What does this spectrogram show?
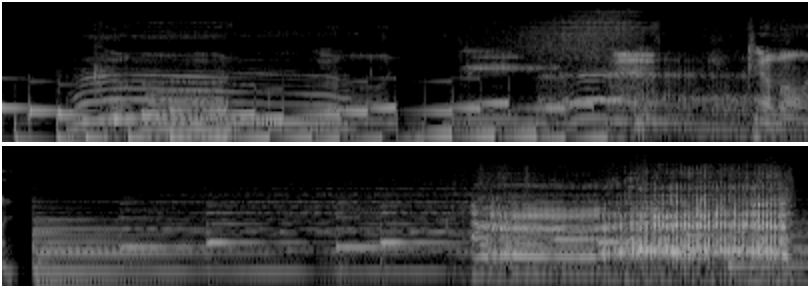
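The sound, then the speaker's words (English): A camel grunts and groans, with loud, drawn-out gurgling bellows and rumbling roars that run almost continuously, broken by a brief spoken phrase. “Have you ever thought about adopting a camel?”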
